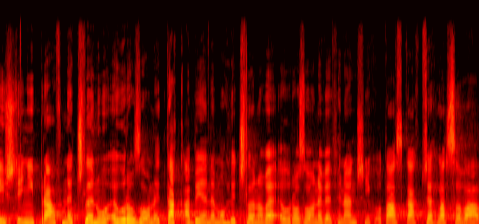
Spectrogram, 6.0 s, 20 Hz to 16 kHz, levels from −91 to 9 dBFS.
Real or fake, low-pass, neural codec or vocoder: real; 14.4 kHz; none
